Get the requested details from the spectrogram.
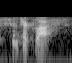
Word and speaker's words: Sinterklaas: The Dutch pronunciation of St. Nicholas is Sinterklaas,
